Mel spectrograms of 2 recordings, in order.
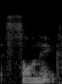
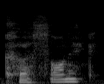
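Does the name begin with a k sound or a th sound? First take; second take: th sound; k sound. First: The name begins with a plain th sound. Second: The name begins with a k sound before th. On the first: The speaker calls it right. "now you just pronounce it Thonic" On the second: The speaker calls it wrong. "People call them like Chthonic"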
